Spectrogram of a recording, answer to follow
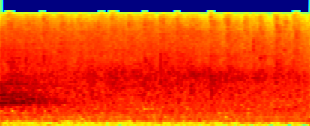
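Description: Spectators applauding in a table tennis arena at the end of a point: steady clapping that eases off slightly toward the end.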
